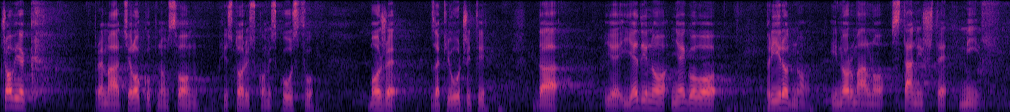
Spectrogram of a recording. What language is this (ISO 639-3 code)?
srp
